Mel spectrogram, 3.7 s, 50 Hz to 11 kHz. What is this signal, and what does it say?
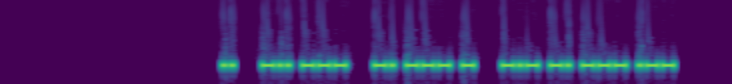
Morse code, heard as a keyed tone, about 62 wpm, 700 Hz. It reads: I DO NOT KNOW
